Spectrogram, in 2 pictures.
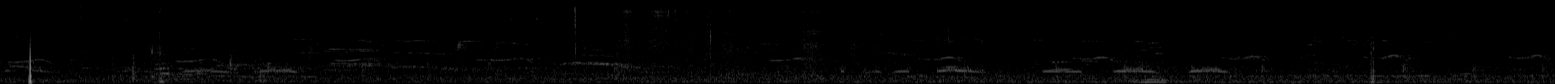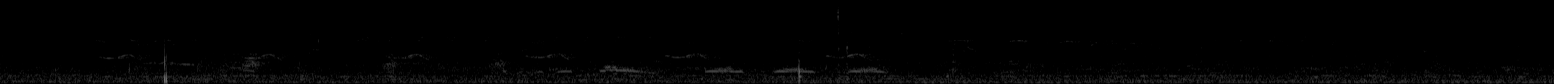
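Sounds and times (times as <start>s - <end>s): faint bird chirps: 0.0s - 15.7s.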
